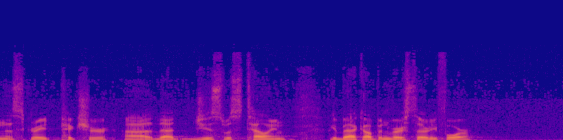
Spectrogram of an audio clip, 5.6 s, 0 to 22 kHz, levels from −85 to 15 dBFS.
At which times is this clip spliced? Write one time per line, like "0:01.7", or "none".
0:01.2
0:03.3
